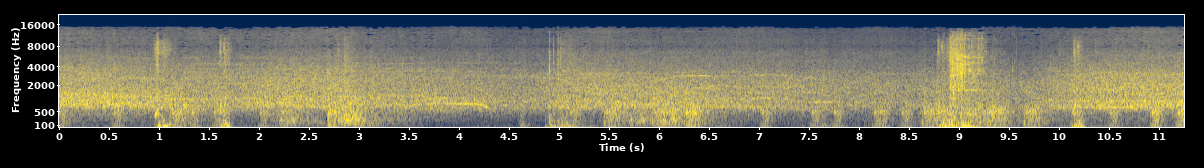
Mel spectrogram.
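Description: Heavy thuds of bodies hitting a mat sound now and then.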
